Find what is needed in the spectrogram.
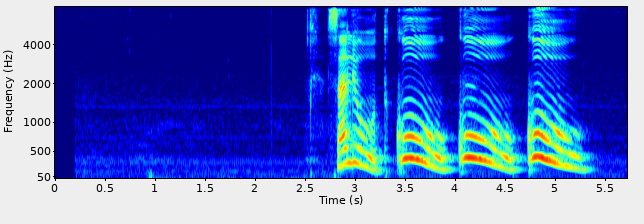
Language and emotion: Russian, positive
